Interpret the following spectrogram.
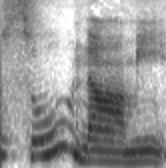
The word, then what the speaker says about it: tsunami: तो यह जो सुनामी जो है ये जो टी जो है यहां पर साइलेंट है। इसको सुनामी ऐसा पढ़ना चाहिए।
